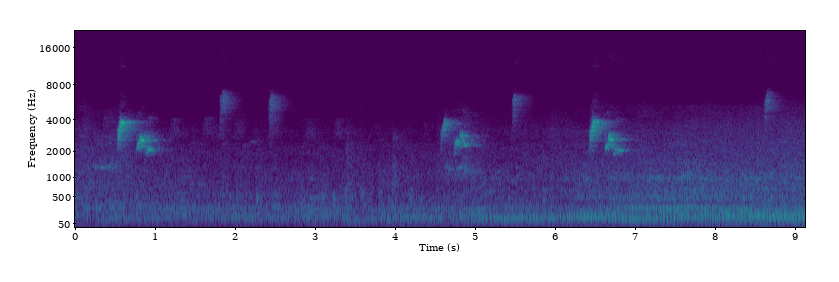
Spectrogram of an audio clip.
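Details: A female five-coloured sunbird, hopping about as a sign of starting to pair for the coming breeding season (females are smaller-bodied than males), gives thin, high chirps, single or in quick pairs, every second or two over a low background hum.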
